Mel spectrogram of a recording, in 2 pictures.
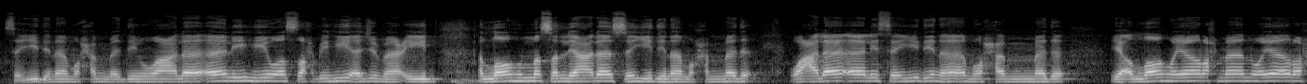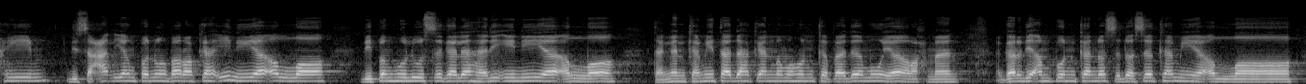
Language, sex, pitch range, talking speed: Malayalam, male, 135-160 Hz, 85 wpm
